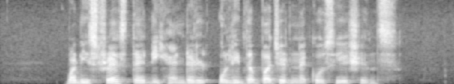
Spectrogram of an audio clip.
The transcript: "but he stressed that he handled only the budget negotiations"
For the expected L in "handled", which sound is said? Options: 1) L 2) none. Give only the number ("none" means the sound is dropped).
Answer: 1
